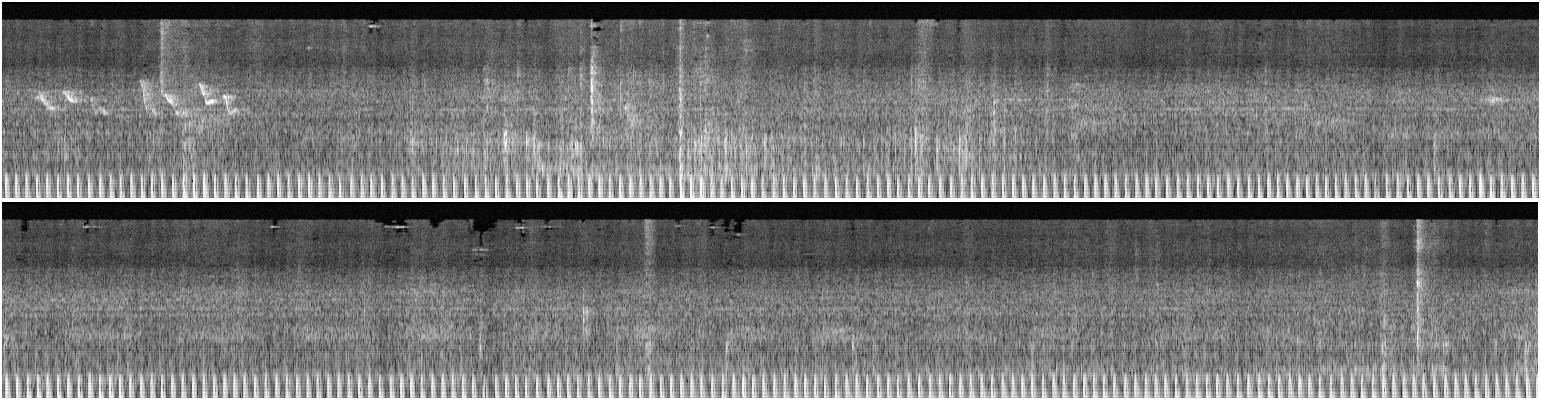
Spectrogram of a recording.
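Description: Single-cylinder dual-sport motorcycle engine running steadily at low revs with an even, fast pulse and no revving.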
